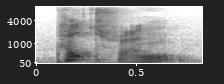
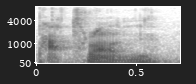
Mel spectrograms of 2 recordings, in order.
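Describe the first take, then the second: First: It is pronounced with English sounds. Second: It is pronounced with French sounds. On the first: "that's our pronunciation of that word" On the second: "a French word that was patron"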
